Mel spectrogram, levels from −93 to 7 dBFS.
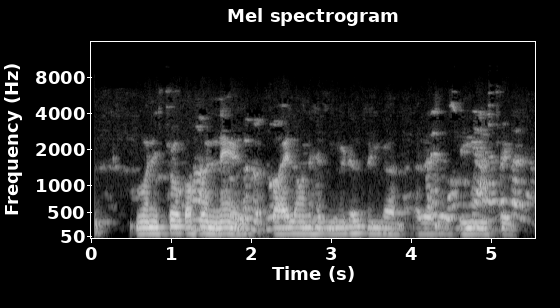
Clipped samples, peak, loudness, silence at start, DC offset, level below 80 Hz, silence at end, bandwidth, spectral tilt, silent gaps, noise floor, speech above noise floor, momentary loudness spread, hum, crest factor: under 0.1%; -2 dBFS; -17 LUFS; 0.05 s; under 0.1%; -54 dBFS; 0 s; 6.4 kHz; -8.5 dB/octave; none; -37 dBFS; 21 dB; 8 LU; none; 14 dB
